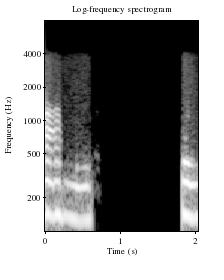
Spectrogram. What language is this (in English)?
Dogri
